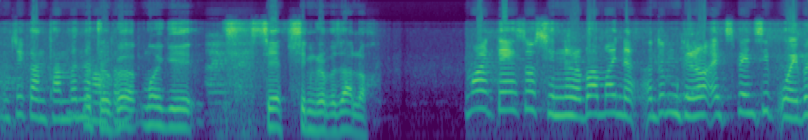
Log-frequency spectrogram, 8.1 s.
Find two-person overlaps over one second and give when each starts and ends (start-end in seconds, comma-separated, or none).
none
